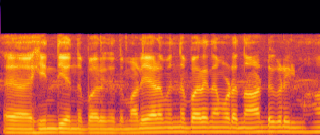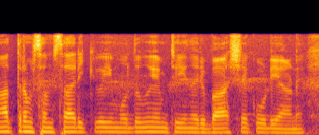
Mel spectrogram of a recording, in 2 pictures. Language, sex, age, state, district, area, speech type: Malayalam, male, 18-30, Kerala, Kasaragod, urban, spontaneous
